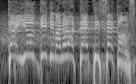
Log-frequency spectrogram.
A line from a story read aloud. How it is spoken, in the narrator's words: Victory shout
